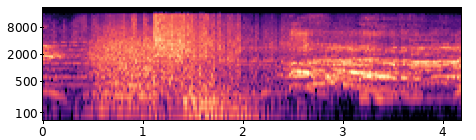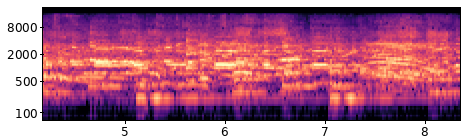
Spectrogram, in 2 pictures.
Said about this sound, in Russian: Это вовсе не мухи! Это... Это орудийные выстрелы! И летят в вас пушечные ядра!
